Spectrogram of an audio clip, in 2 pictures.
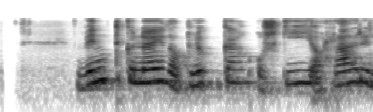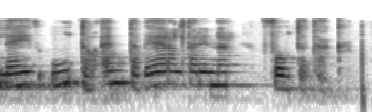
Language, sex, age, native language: Icelandic, female, 50-59, Icelandic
